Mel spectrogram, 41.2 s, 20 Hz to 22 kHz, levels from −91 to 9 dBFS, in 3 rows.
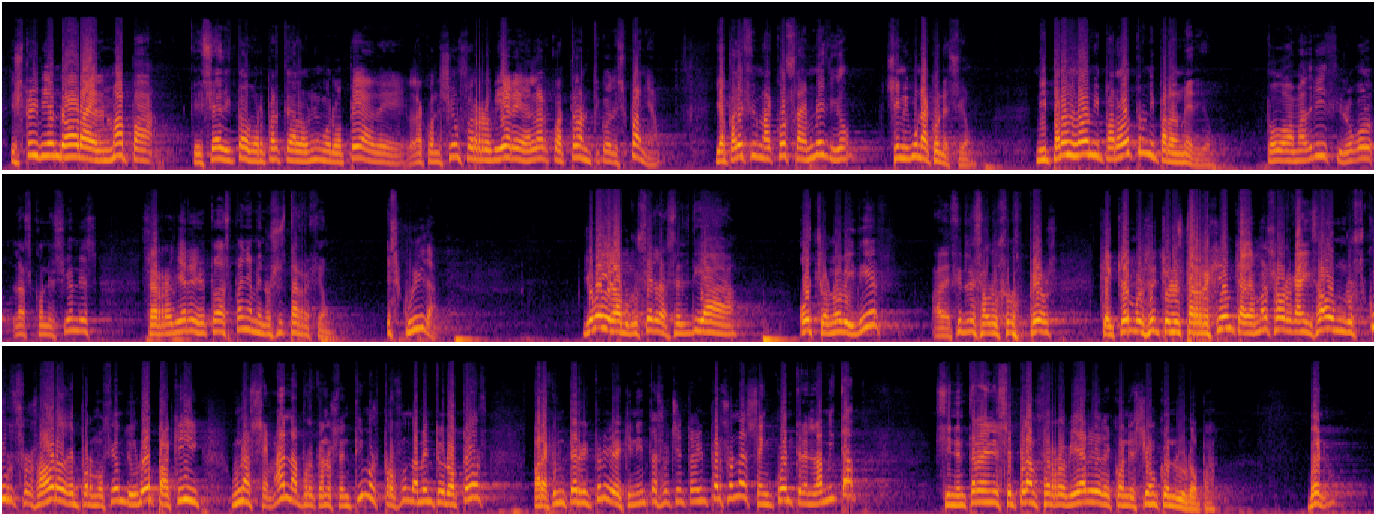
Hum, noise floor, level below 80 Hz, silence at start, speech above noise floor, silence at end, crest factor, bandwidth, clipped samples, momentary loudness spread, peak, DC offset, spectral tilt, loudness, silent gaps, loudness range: none; -54 dBFS; -40 dBFS; 0.1 s; 36 dB; 0.3 s; 12 dB; 15 kHz; under 0.1%; 12 LU; -6 dBFS; 0.4%; -7 dB/octave; -19 LUFS; none; 5 LU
